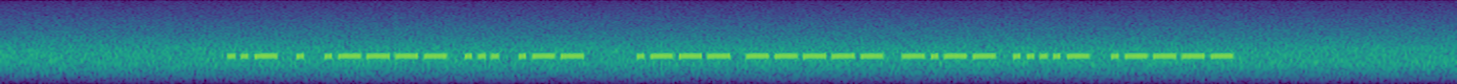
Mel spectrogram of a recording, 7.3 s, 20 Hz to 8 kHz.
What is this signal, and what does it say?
Morse code, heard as a keyed tone, hand-sent with a paddle, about 36 wpm, 1030 Hz, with radio static and a narrow filter. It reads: UE1SW J0Y41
